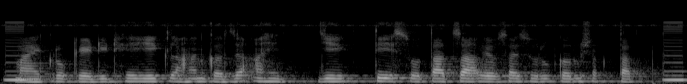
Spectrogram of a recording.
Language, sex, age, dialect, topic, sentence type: Marathi, male, 25-30, Varhadi, banking, statement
